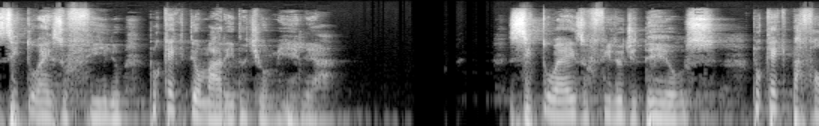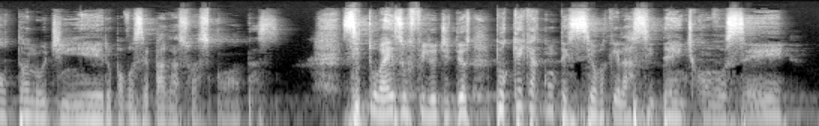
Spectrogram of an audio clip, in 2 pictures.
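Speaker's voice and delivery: ugly, low put-on devil voice. Speaker voices what the devil says to the listener, in an ugly devil voice. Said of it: "Olha a voz do diabo, ó. É muito mais feia do que a minha".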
